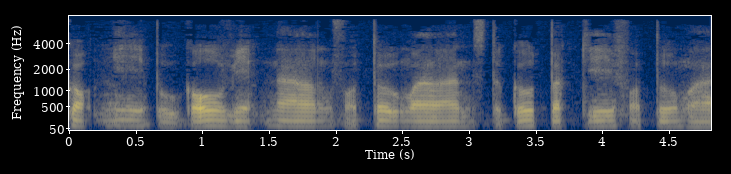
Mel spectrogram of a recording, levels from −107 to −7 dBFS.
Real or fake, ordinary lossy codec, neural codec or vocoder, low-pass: fake; MP3, 32 kbps; codec, 24 kHz, 0.9 kbps, WavTokenizer, medium speech release version 1; 7.2 kHz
